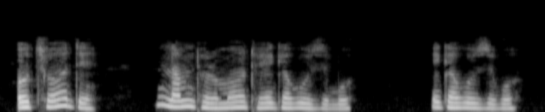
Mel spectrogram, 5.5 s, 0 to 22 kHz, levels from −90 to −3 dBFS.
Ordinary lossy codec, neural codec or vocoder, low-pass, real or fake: MP3, 24 kbps; none; 5.4 kHz; real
